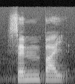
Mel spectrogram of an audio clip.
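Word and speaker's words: 先輩: Ensuite, quand le son m en japonais est suivi d'une consonne comme le p ou le b, eh bien la prononciation va être un petit peu altérée, ça va un peu plus ressembler à un m français.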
